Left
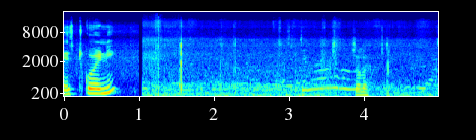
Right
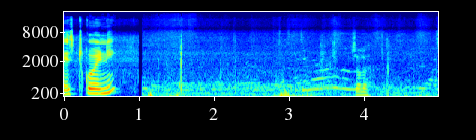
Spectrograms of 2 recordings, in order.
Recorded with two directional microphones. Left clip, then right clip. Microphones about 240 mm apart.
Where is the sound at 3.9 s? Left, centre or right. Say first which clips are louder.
Right 2 dB; centre.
